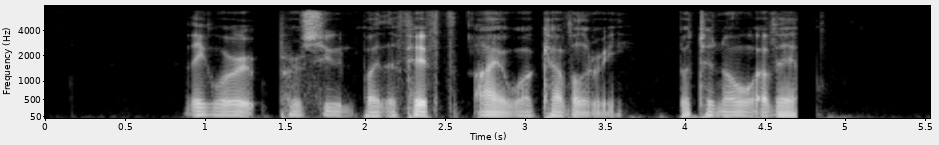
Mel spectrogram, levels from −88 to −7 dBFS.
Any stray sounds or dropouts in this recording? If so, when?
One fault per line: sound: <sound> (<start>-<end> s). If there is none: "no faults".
sound: dropout (4.7-4.8 s)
